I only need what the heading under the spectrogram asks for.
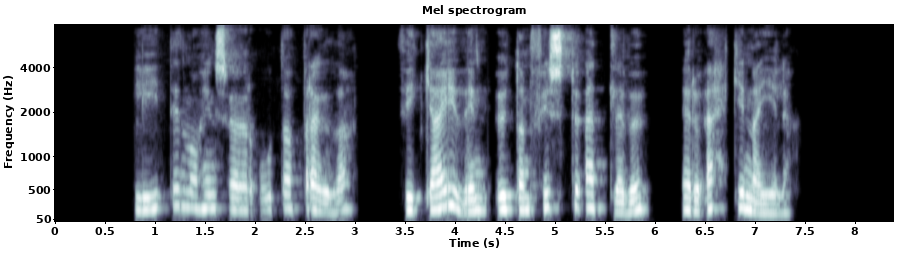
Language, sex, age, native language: Icelandic, female, 50-59, Icelandic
